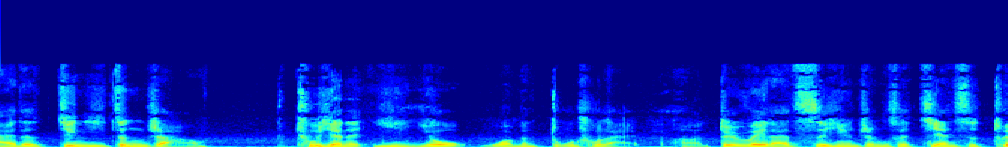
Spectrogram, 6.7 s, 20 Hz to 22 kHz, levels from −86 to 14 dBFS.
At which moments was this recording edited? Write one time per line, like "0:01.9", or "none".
none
